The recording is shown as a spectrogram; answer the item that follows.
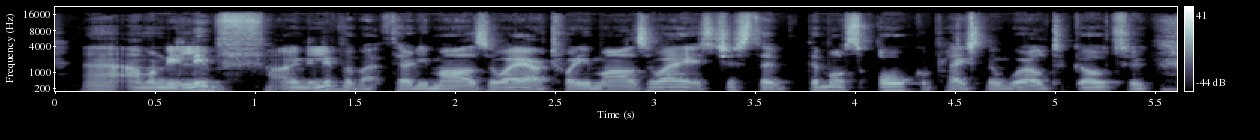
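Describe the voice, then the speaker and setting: A man with an Irish accent, fairly low pitch, ordinary pitch variation and a very fast pace, on a very clean recording with a silent background. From Ireland. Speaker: football podcast host. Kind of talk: casual chat.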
